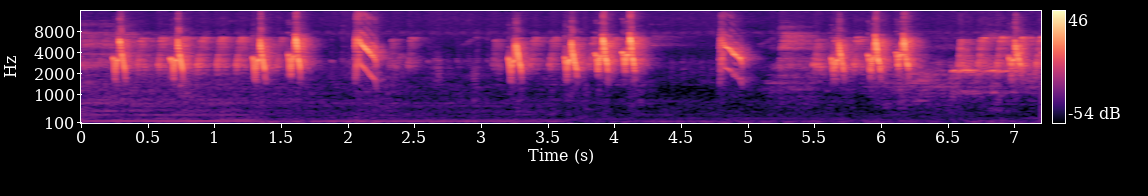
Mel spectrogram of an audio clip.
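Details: Bar-winged prinia lure song meant to spur other birds to sing aggressively: clusters of sharp high chirps mixed with steep downslurred whistles, over a low background hum.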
